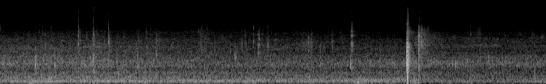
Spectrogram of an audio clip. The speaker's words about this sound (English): Lord, nice traffic this morning.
